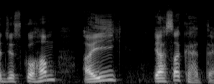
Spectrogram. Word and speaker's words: ऐ: इनका उच्चारण ऐ है, औ है। सामान्यतः जो विद्यार्थी हैं वे इसका उच्चारण ए ओ औ करते हैं, परंतु संस्कृत में इसका उच्चारण ए ऐ ओ औ ऐसा उच्चारण हम करते हैं और यही शुद्ध उच्चारण है।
